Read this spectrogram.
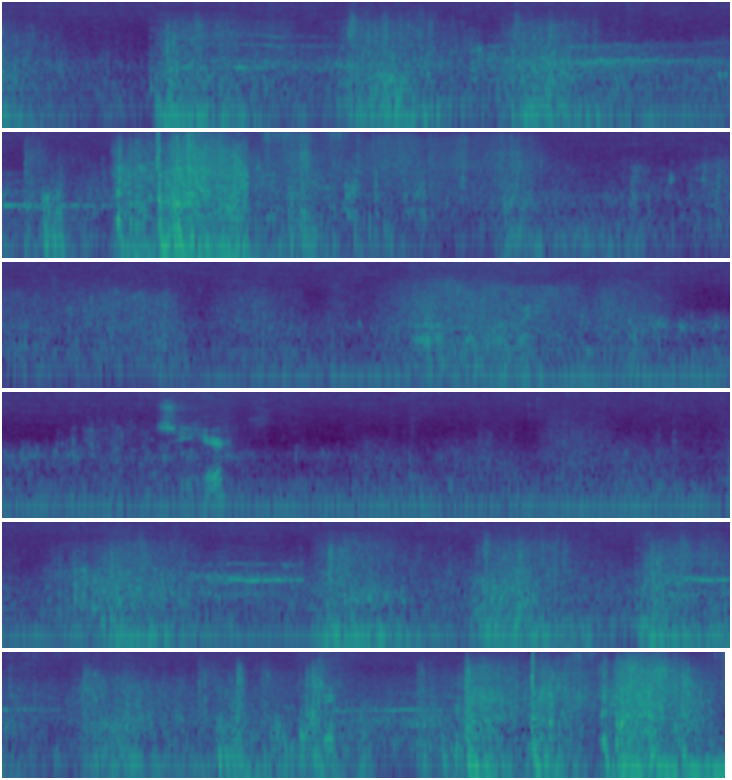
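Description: Water swirls and rushes underwater as a large fish swims.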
